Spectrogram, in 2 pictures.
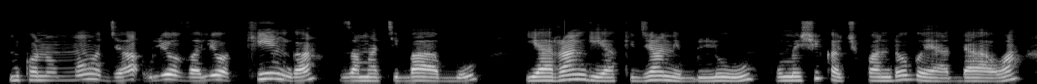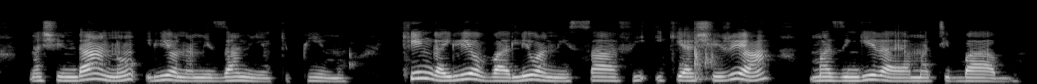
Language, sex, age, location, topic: Swahili, female, 25-35, Kisii, health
